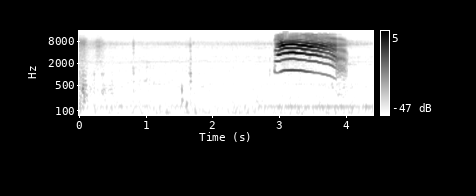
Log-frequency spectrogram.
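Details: Young kitten mewing once, a loud, clear, high meow lasting about a second that bends slightly downward at the end, over a quiet indoor background.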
